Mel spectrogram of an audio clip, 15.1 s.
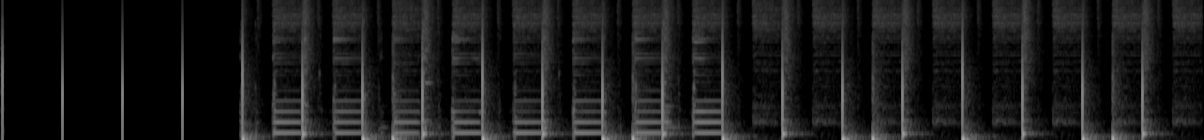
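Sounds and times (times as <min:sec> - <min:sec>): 
groove music: 0:03.0 - 0:14.6.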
